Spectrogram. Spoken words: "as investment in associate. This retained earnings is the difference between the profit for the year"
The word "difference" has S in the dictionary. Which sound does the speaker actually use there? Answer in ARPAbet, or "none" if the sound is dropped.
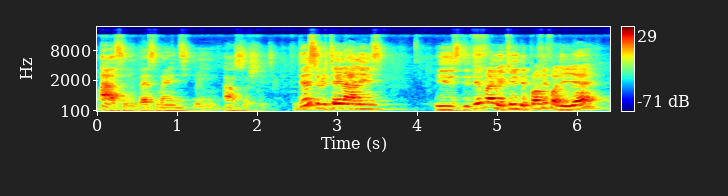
none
